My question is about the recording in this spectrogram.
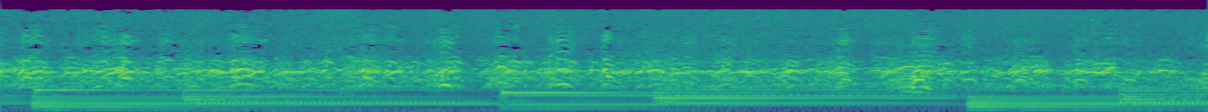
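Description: A large flock of geese honking continuously, many calls overlapping. Soft background music of sustained chords, changing about once a second, runs underneath.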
